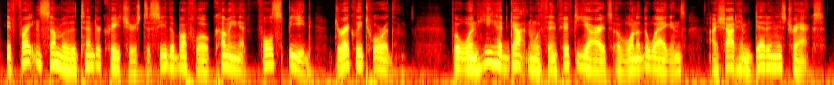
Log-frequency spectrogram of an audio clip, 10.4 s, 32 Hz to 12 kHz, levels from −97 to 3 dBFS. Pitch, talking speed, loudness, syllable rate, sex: 100 Hz, 220 wpm, -20 LUFS, 5.9 syllables/s, male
